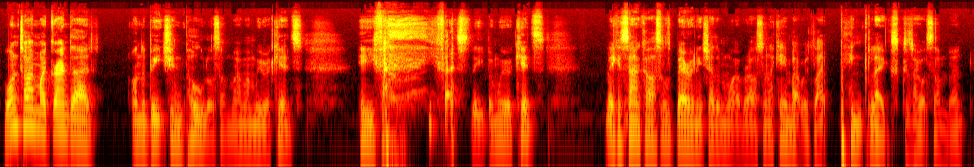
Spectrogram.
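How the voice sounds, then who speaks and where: A man co-hosting a casual podcast, with a fairly low voice. He teases and jokes his way through the chat. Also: fairly quick, darkish tone. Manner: teasing, banter-heavy. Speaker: podcast co-host.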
